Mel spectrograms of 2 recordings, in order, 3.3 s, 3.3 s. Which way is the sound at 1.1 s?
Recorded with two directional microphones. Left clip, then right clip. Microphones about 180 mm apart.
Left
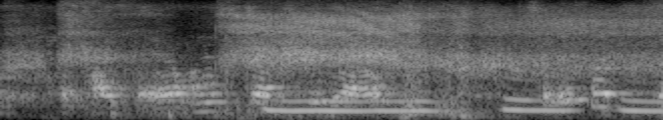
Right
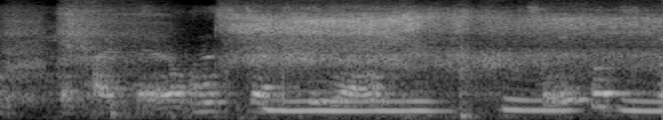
10° right (ahead or behind).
